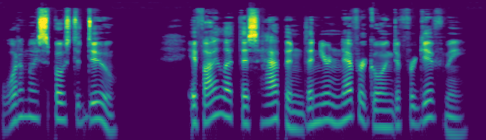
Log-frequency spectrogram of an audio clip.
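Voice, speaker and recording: Man doing a pleading young woman, high pitch. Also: big pitch swings, moderate pace, no echo, clean studio sound, close to an everyday voice. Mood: pleading, insistent. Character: pleading, forlorn yet stubborn young woman.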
